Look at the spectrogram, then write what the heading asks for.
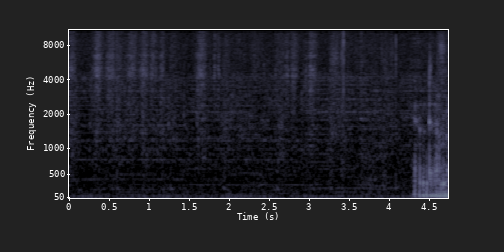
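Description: A pencil drawing lines on paper makes soft, steady scratching strokes, faint and close, ending in a louder thump.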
